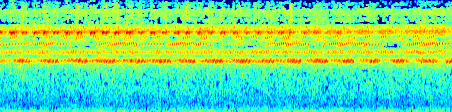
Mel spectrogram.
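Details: Cricket sound used to drive off rats: continuous shrill pulsing trill with steady repeated chirps, several high tones layered together, faint low noise underneath.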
